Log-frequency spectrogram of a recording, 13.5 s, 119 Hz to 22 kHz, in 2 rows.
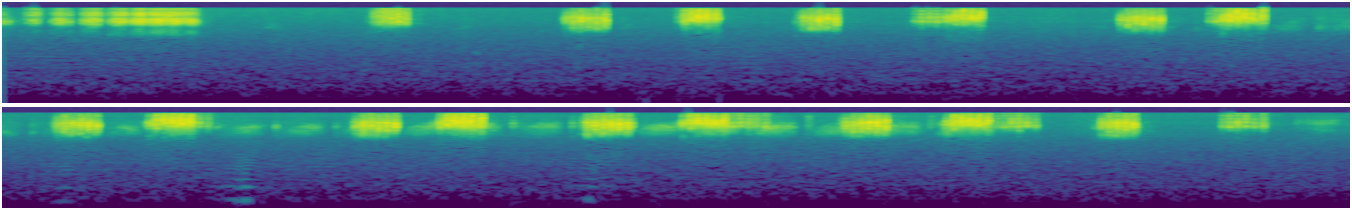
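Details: Euchorthippus declivus, the common straw grasshopper, recorded in Illmitz, Austria, 13 July 2020: a longer opening rasp, then a steady series of brief, high, dry buzzy chirps repeated roughly every 0.6 seconds.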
